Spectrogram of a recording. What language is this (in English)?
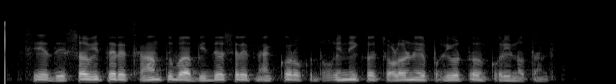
Odia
